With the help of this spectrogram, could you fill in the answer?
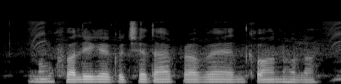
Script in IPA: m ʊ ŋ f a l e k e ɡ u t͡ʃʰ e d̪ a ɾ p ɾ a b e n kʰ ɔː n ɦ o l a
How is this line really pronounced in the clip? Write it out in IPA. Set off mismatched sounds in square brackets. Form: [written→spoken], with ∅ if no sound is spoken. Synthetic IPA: m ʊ ŋ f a l [e→i] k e ɡ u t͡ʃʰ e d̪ a ɾ p ɾ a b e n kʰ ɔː n ɦ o l a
